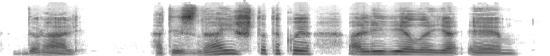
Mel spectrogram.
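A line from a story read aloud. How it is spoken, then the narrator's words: Whisper. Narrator (Russian): Дуа шепнула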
